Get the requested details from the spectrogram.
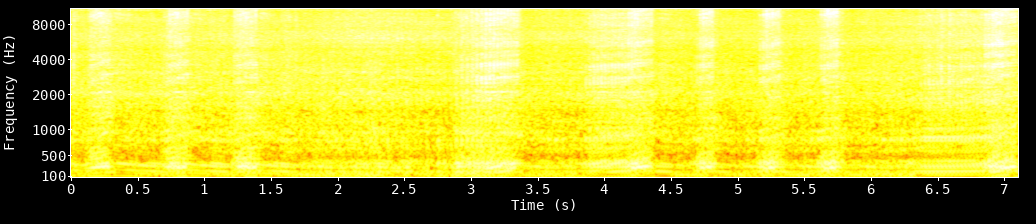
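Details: Suzuki Satria FU single after repair of compression loss caused by a badly leaking valve oil seal: about nine quick throttle blips in seven seconds, each rising cleanly and falling back to a steady idle; revs freely and healthily.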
